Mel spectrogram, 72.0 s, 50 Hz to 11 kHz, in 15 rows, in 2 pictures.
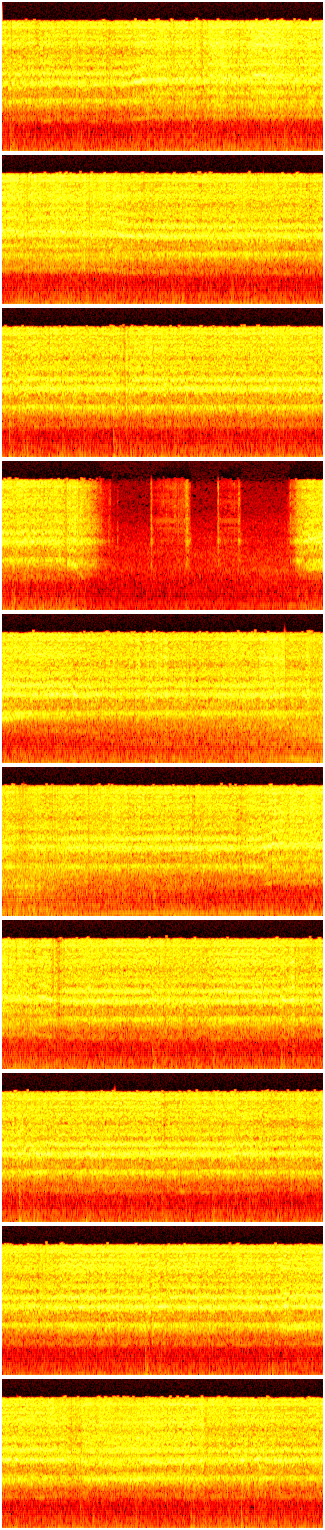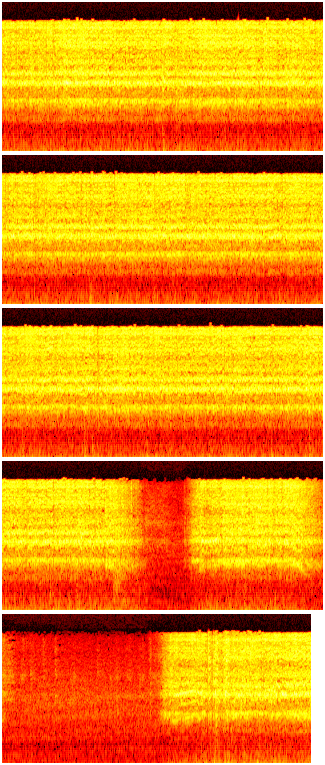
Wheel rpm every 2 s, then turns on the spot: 160, 190, 200, 170, 160, 160, 160, 130, 0, 80, 160, 160, 160, 160, 190, 170, 160, 160, 160, 160, 160, 160, 160, 160, 160, 160, 160, 160, 160, 160, 160, 160, 60, 80, 10, 140.
none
